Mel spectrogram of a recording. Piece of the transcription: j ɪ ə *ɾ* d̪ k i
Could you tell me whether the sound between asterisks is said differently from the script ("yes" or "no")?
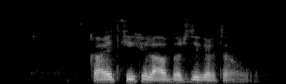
yes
